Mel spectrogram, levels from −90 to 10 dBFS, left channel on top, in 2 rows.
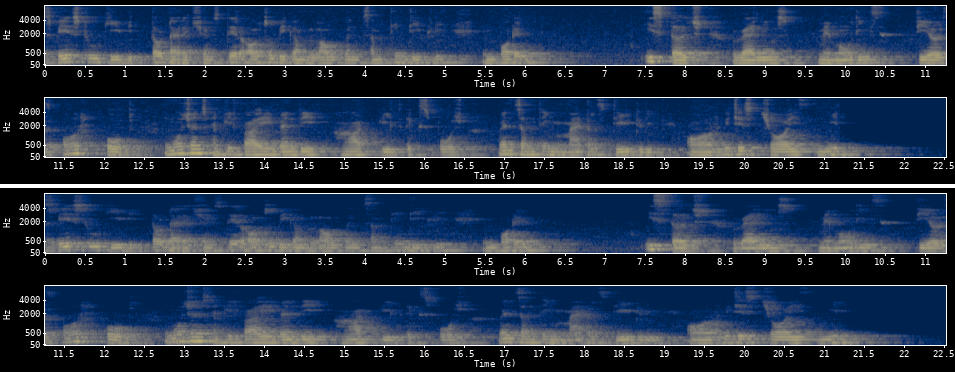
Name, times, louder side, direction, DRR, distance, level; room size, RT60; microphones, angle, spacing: voice 1, 0.0-5.0 5.5-6.1 7.5-9.3 9.7-10.4 10.9-12.3 12.8-16.5 16.9-18.9 19.3-21.2, left 3 dB, 75° left, 7 dB, 0.6 m, -30 dB
9.5 x 7.5 x 2.3 m, 1.1 s
head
